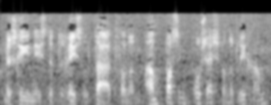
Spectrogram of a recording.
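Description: An actor playing a measured, deferential ship's doctor in a 1970s science fiction radio play. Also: male voice, on the low side, expressive, close to an everyday voice. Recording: dull, noisy 1970s radio drama recording.

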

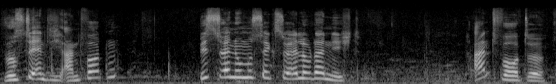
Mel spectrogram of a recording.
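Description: A woman's voice: high-pitched, very animated, normal speed, crowd noise. A woman playing a brash, foul-mouthed, stubborn young girl in a radio drama, bluntly rude and insistent. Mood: defiant, demanding.

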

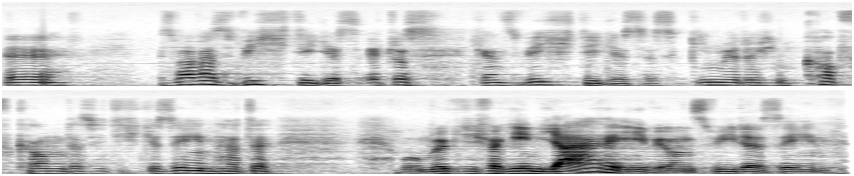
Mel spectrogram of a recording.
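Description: Hesitant, forgetful low-voiced man. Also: pushed and bright, slight background noise. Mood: searching, wistful. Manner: hesitant, halting, searching for words. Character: forgetful man groping for a lost important thought. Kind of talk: naturalistic German radio play acting.

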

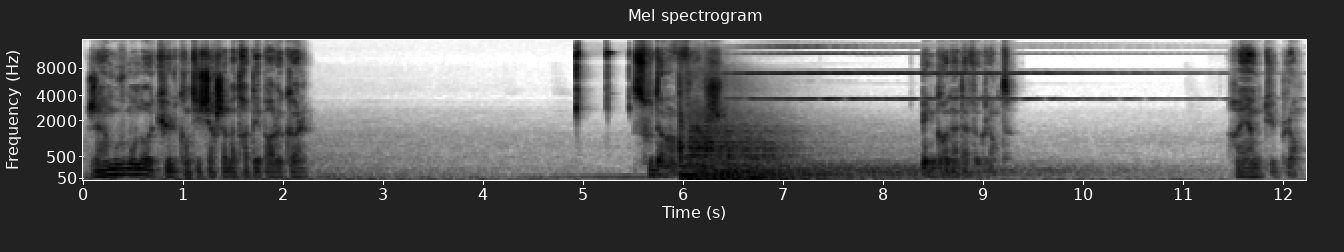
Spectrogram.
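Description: Actor as very deep, gravelly hunted man. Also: normal speed, pauses often, a little mellow, slight background noise. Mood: tense narration. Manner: crude, colloquial. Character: confused hunted man, crude and lustful, narrating his escape. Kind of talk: first-person audio drama narration with dialogue.

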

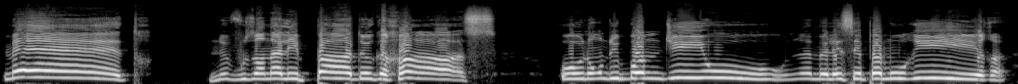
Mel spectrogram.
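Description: A man reading an audiobook voices a vengeful male dwarf jester in a high, loud, strained voice. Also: very animated, takes it slowly, dry recording, studio quality. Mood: wailing pleading. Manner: shrill snarling threats, later high wailing pleas. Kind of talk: audiobook character voice.

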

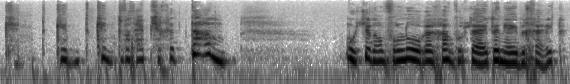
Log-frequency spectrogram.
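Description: A woman's voice: a little high, measured pace, a little mellow, breathy edge. An actress playing a strict, pious middle-aged mother, solemn and pleading, in a radio drama. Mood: anguished, pleading. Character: strict, pious, grieving mother of a grown son.

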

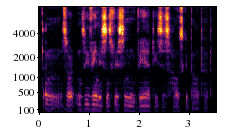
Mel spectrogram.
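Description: An actor in a radio play voicing a pompous, bitter older architect with a pedantic, condescending way of talking and a gravelly, husky voice. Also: male voice, deep voice, flat delivery, moderate pace, heavily acted. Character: pompous, bitter old architect dictating private reckonings. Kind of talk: radio play monologue and dialogue.

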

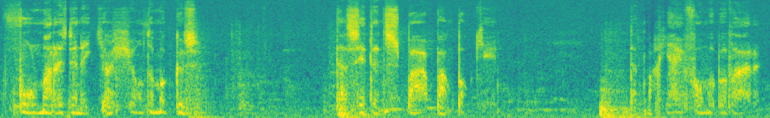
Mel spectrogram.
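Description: An actor playing a frail, bedridden old father in a radio play, breathy and halting, weary and gently resigned. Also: sits high, flat delivery. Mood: tender, generous. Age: older. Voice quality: breathy, whispery, creaky.

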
